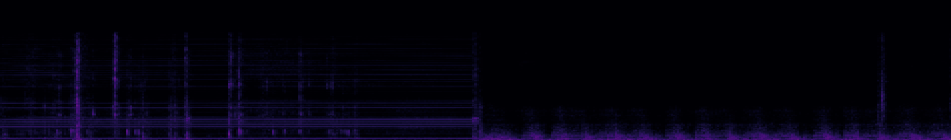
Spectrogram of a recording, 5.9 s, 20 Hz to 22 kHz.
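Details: Abandoned Mercedes 300CD diesel after long storage, being revived; injector lines cracked open at the 17mm fittings for bleeding: steady rhythmic starter churn with no catch or firing. Cranks but won't start; cause not confirmed.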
